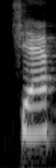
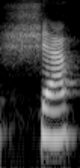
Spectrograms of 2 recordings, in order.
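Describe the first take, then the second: First: The word starts with a ch sound. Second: The word starts with an sh sound. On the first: The speaker calls it wrong. "यहाँ पर इसको चैफ नहीं पढ़ते" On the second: The speaker calls it right. "शैफ पढ़ते हैं C H को श"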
